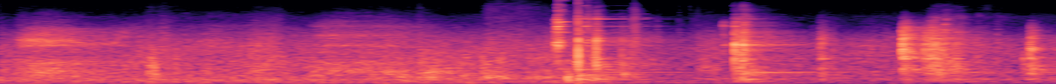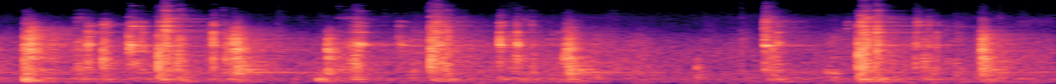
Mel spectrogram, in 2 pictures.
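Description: Irregular metal clicks and clinks of a hand spanner working on the hydraulic fittings of a tractor-mounted hedge cutter, two or three a second, starting about three seconds in.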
